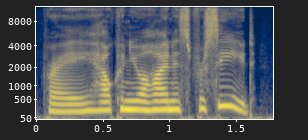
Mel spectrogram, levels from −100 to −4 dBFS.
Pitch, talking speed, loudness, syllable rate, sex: 220 Hz, 200 wpm, -15 LUFS, 5.1 syllables/s, female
